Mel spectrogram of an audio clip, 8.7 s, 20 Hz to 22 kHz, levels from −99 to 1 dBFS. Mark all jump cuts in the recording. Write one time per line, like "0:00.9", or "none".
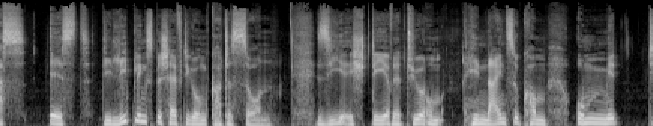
0:01.3
0:02.8
0:05.2
0:05.7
